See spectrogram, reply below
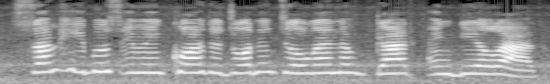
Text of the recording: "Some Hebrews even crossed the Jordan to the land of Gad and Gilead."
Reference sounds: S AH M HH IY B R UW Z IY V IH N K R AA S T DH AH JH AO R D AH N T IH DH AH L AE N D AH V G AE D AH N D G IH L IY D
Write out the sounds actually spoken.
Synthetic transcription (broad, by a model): S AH M HH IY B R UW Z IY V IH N K AA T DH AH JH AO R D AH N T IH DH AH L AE N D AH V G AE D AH N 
